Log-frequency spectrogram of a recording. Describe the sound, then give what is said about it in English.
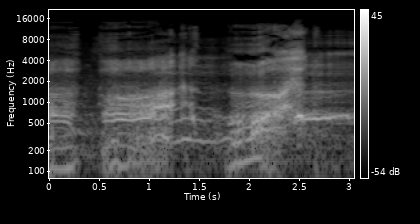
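A human voice imitates a pig's grunt by sounding on an inhale, giving two drawn-out, rough, groaning noises with a brief pause between them. “You can think of it sort of as like making a pig sound, like a... that kind of a thing? Can you do something like that? Like a... that's an inhale?”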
